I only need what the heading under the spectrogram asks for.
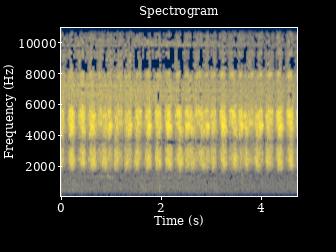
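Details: Cicadas calling in summer: a piercing, high-pitched buzz that pulses rhythmically about two and a half times per second, loud and even throughout.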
